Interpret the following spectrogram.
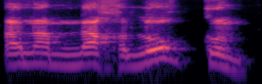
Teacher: قاف کا کاف میں جب ادغام ہوگا تو اس کی صفت استعلاء باقی رہے گی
